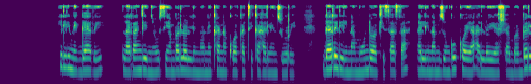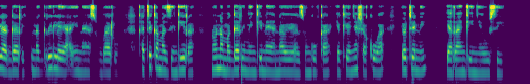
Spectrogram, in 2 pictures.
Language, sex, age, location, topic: Swahili, female, 18-24, Nairobi, finance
